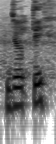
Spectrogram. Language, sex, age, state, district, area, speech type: Punjabi, male, 18-30, Punjab, Fazilka, rural, spontaneous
